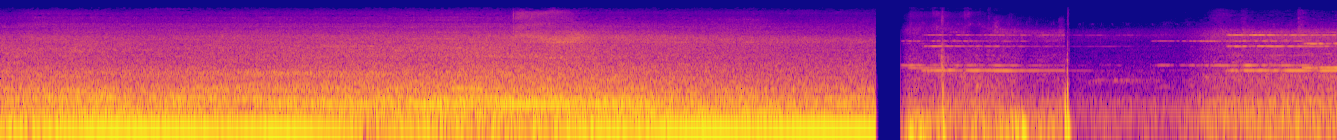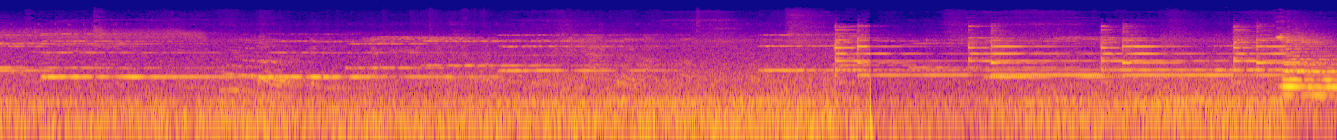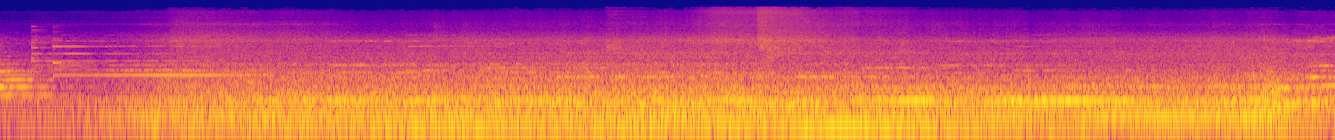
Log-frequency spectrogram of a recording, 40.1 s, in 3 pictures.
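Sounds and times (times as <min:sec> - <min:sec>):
passenger train rumbling: 0:00.0 - 0:40.0
train horn: 0:26.1 - 0:27.3.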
